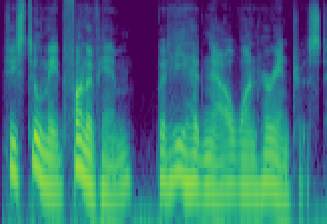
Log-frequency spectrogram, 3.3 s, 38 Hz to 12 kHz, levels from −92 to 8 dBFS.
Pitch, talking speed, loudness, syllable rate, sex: 110 Hz, 240 wpm, -19 LUFS, 5.2 syllables/s, male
